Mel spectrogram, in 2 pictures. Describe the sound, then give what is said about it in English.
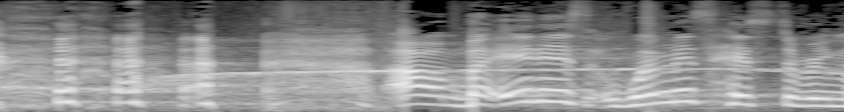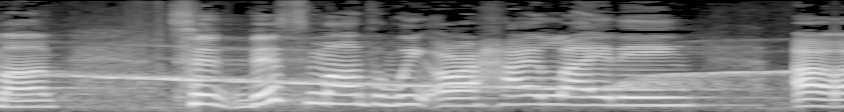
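A wailing emergency siren passes outside in Baltimore, its steady tone slowly dropping in pitch as it goes by, audible beneath a person talking and briefly laughing in the foreground. “Yeah, excuse the sirens. Y'all know we in Baltimore.”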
